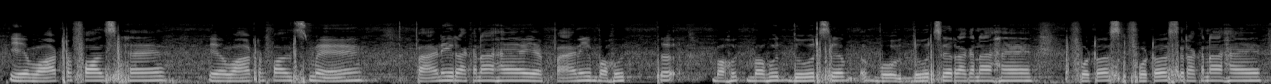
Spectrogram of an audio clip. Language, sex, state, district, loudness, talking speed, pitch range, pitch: Hindi, male, Maharashtra, Solapur, -23 LUFS, 125 wpm, 165-180 Hz, 175 Hz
